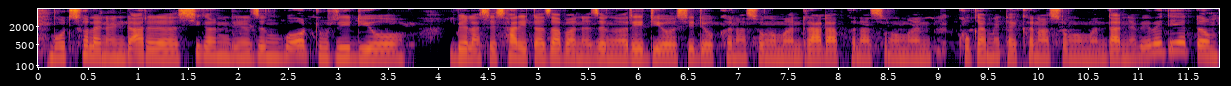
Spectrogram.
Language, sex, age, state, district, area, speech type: Bodo, female, 30-45, Assam, Udalguri, urban, spontaneous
